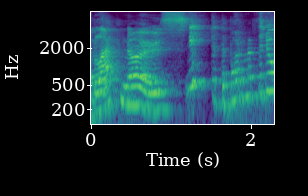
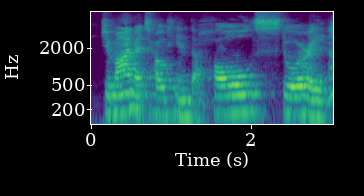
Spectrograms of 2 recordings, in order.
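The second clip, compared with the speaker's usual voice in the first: usual speaking voice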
